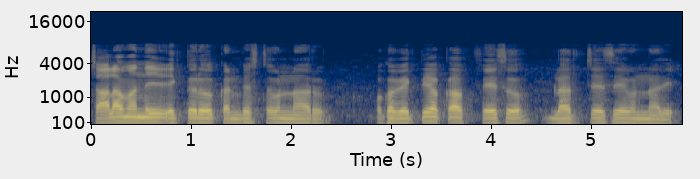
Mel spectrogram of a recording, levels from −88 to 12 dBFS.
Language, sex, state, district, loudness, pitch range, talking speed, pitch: Telugu, male, Telangana, Mahabubabad, -18 LUFS, 100-115 Hz, 110 wpm, 105 Hz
